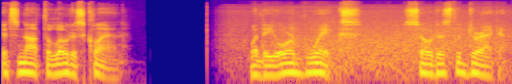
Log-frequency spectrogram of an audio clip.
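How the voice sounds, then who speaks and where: An actor playing a stern, brooding samurai prince with a husky voice and a curt, commanding manner in a video game cutscene. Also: male voice, sits low, measured pace, noisy background.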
